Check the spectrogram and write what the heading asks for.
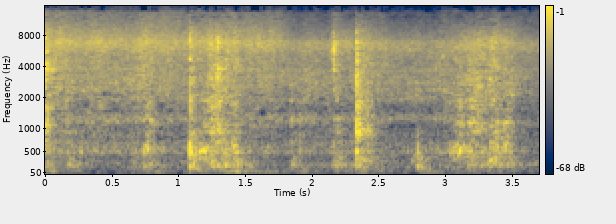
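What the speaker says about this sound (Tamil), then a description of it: "இப்போ நல்லா கலந்துடுவோம்." A spoon stirs chicken salna gravy in a hot pan, with a steady sizzle and frying hiss under soft scraping strokes. A few louder clinks and scrapes come up close, and no one speaks.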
